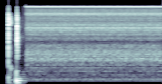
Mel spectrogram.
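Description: Analog TV static sound effect: two sharp pops just as it begins, then a steady hiss.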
